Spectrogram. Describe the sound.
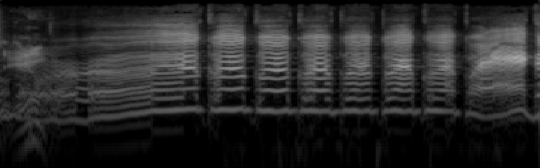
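A voice imitates hens clucking: a steady, nasal run of about eight quick pulsed clucks, fairly loud, ending with a brighter squawk.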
